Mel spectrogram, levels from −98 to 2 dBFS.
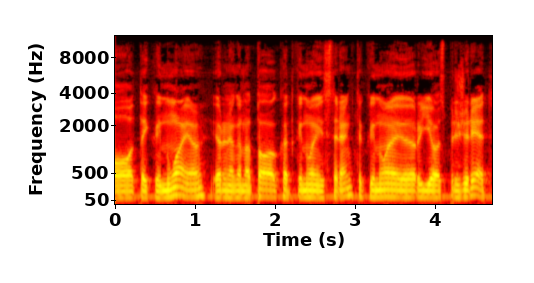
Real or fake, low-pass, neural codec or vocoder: real; 10.8 kHz; none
